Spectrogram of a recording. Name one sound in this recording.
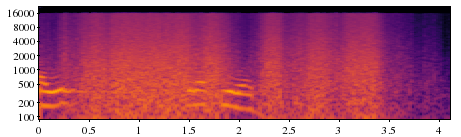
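A young man speaks into a microphone over a loudspeaker.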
